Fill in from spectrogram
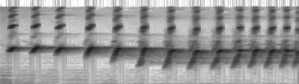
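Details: White-rumped shama lure song for provoking a response: a steady series of short whistled notes, each rising then bending down, repeated about four times a second and quickening toward the end.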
